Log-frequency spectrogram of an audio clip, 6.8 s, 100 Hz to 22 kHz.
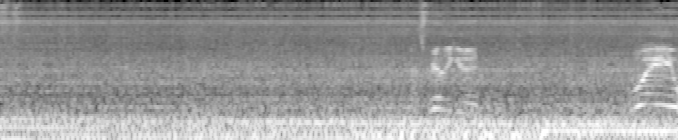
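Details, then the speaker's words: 1965 Chevy Nova wagon on a test drive after fitting a new Holley 450 carburetor (SL-450-VSTRR): a steady, even drone pulling from idle with no hesitation or stumble, smoother than the old carburetor. "It is just so smooth. No hesitation. I can accelerate from idle. I don't have to 2-foot it."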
